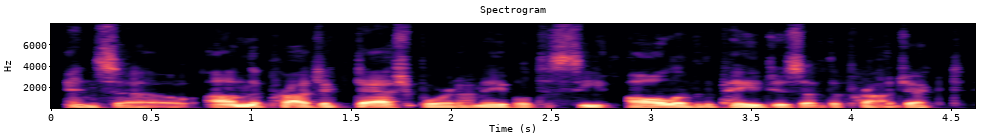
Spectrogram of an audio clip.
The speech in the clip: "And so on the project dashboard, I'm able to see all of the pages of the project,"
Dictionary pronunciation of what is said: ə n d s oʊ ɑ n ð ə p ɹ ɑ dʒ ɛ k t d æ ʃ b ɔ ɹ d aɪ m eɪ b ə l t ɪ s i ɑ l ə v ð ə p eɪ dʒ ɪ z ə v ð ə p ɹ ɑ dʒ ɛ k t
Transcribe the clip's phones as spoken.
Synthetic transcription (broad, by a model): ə n s oʊ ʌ n ð ə p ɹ ɑ dʒ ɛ k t d æ ʃ b ɔ ɹ d aɪ m eɪ b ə l t ɪ s i ɑ l ə v ð ə p eɪ dʒ ɪ z ə v ð ə p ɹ ɑ dʒ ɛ k t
